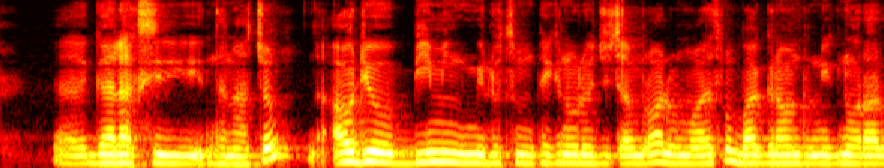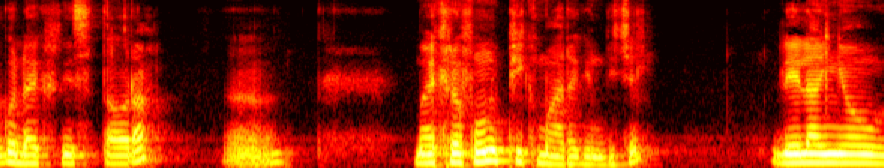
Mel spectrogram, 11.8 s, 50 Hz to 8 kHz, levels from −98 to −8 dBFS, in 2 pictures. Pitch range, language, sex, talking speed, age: 140-155 Hz, Amharic, male, 85 wpm, 20-39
